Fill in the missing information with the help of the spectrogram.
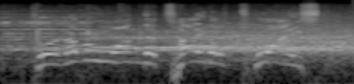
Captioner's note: bell ringing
